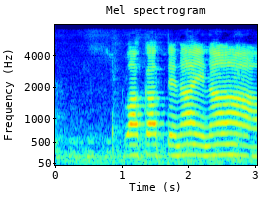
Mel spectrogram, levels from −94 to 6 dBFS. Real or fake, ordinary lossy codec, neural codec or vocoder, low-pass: fake; none; codec, 44.1 kHz, 7.8 kbps, DAC; 7.2 kHz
